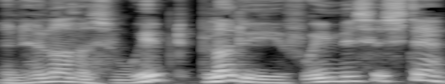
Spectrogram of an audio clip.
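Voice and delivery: words mumbled while yawning. Narrator voicing a male servant sitting at a table, yawning, mumbled. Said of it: "yawned and mumbled".

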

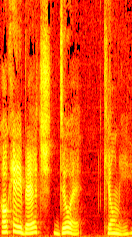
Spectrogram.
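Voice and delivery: mock joking teasing tone. Telling a story, quoting one of the girls jokingly daring the board. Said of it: "Rachel jokingly was like".

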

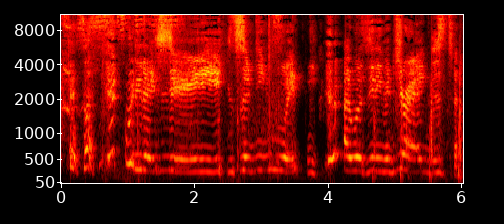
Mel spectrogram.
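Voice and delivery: giggling through drawn-out words. Answering why they are laughing, laughing while talking. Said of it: "Why are you laughing at me?".

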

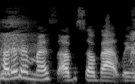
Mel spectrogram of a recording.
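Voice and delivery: ordinary talk, nothing marked

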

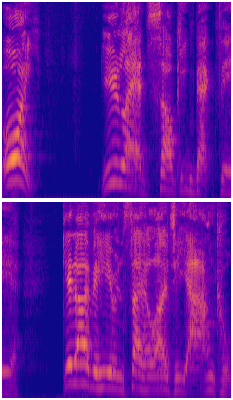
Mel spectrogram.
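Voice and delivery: very loud, high, hollered yell. Narrator reads a man calling to the lads hanging back, yelling.

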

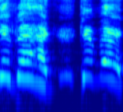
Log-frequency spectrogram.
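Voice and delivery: put-on play-acted shrill, piercing, very high child's scream. Retelling how a kid in class screamed at the teachers: imitating a screaming kid. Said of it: "this kid is literally screaming".

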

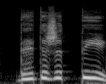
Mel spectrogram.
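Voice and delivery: yelling, crying out. A man shouting at Gluckman in Yiddish, shouting. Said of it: "кричал Шенбаун на идише".

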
